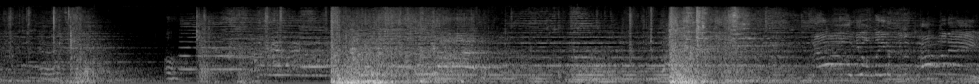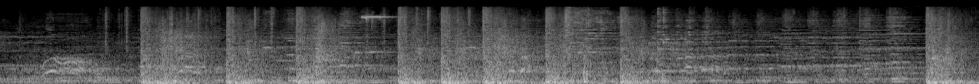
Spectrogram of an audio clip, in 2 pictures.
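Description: Several loud shotgun blasts go off at irregular intervals, each a sharp booming crack, mixed with crashing and shattering noises and a busy, cluttered background, as an elderly woman shoots at a rat in her house, blowing holes in the wall.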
